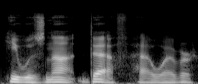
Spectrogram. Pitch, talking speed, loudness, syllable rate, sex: 100 Hz, 150 wpm, -18 LUFS, 3.9 syllables/s, male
